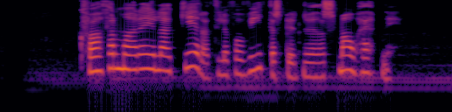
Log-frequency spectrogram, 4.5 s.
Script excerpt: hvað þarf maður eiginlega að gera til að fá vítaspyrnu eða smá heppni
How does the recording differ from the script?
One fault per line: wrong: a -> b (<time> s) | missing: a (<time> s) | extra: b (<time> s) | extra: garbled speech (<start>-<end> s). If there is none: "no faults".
no faults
